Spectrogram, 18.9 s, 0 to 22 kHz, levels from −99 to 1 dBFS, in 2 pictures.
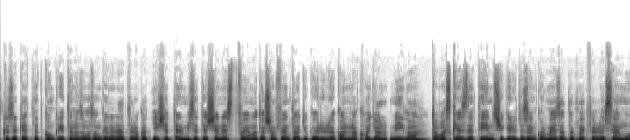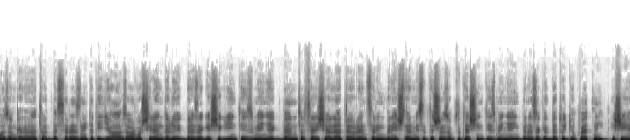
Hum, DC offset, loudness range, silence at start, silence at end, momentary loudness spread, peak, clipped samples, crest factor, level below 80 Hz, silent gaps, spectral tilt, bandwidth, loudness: none; under 0.1%; 1 LU; 0.05 s; 0 s; 2 LU; -2 dBFS; under 0.1%; 14 dB; -28 dBFS; none; -6.5 dB/octave; 10 kHz; -16 LUFS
